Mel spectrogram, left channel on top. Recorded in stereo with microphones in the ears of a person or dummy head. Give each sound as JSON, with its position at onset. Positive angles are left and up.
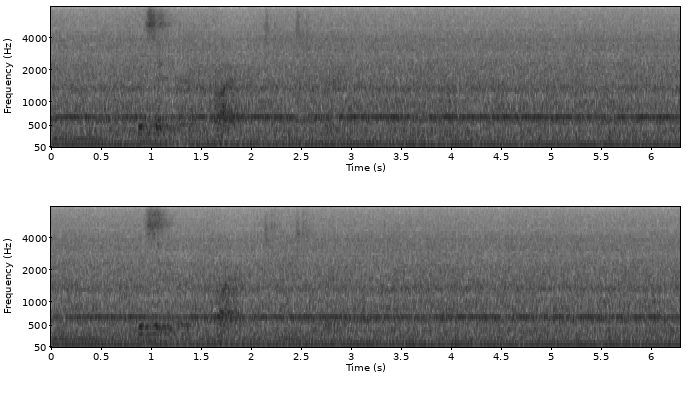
{"t": 0.8, "sound": "a man speaking", "side_deg": 15, "distance_m": 5.5}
